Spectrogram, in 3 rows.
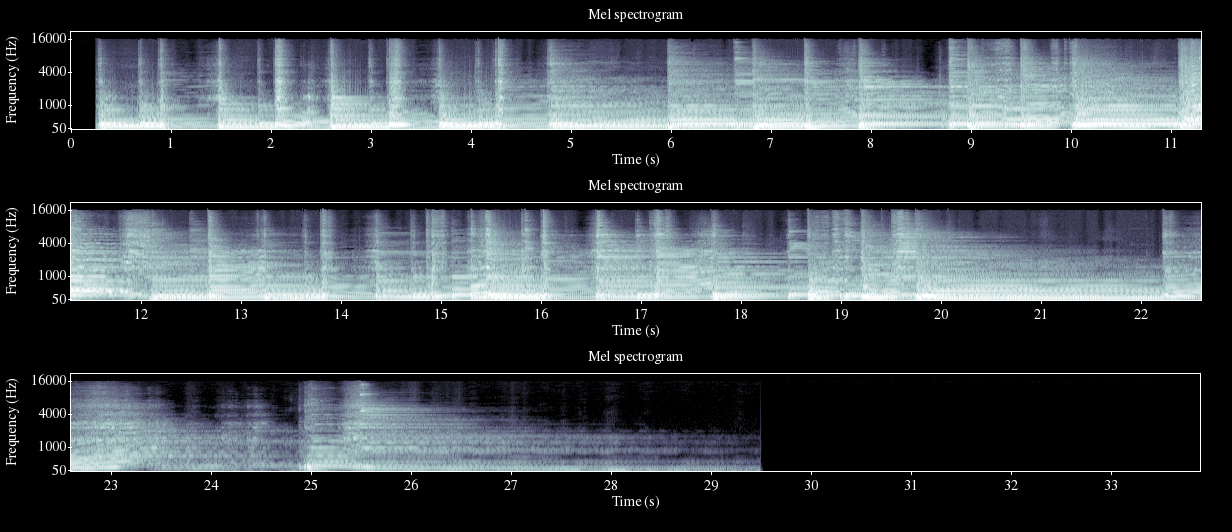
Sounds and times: Short melody played with a guitar 0:00.3 - 0:29.5

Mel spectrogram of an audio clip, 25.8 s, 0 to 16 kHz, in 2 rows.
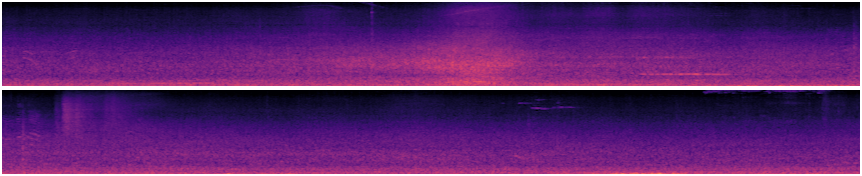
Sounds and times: Traffic 0:00.0 - 0:25.7
bus 0:00.0 - 0:25.7

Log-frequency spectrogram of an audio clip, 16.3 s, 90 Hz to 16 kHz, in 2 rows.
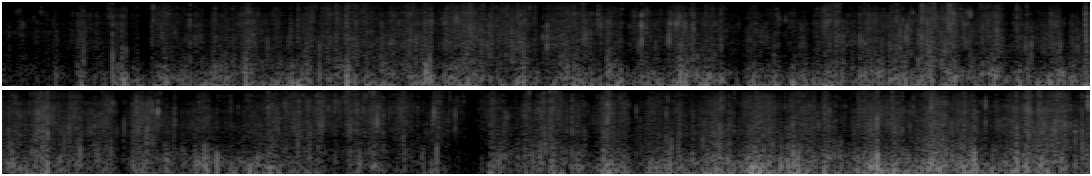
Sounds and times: wax paper being crumpled and rubbed together 0:00.0 - 0:16.3

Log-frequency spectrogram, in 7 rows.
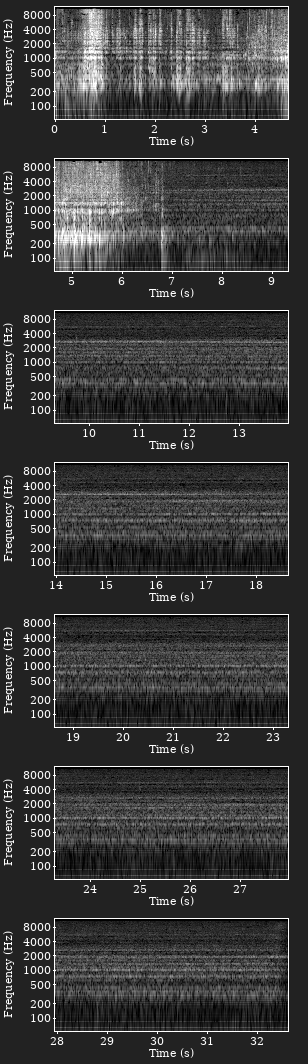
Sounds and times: gurgle 0:00.0 - 0:06.9
Standard flush from a toilet 0:00.0 - 0:08.8

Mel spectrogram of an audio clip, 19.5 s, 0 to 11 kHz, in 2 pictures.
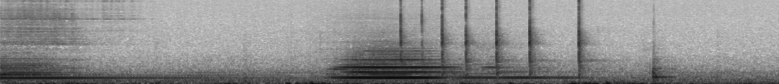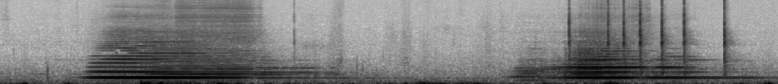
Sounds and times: medium size squeaky metal gate 0:00.0 - 0:02.1
medium size squeaky metal gate 0:16.1 - 0:19.2

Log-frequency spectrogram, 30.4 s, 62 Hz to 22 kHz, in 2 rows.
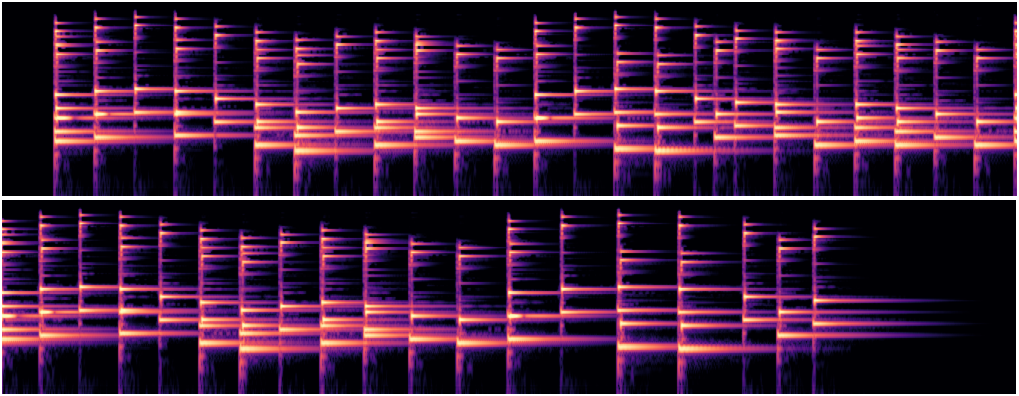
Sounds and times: musicbox 0:00.8 - 0:28.9

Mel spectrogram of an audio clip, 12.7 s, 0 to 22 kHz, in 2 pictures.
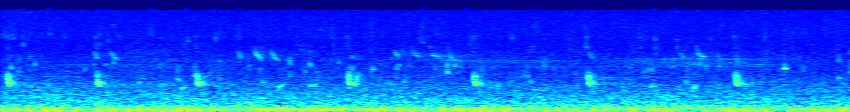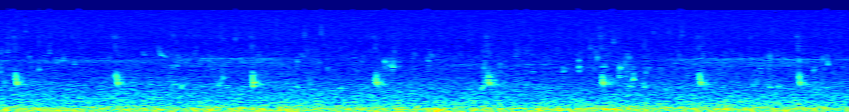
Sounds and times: gentle flowing of a brook 0:00.0 - 0:12.7
animal making a constant sort of clucking noise 0:10.0 - 0:10.2
animal making a constant sort of clucking noise 0:10.8 - 0:12.7

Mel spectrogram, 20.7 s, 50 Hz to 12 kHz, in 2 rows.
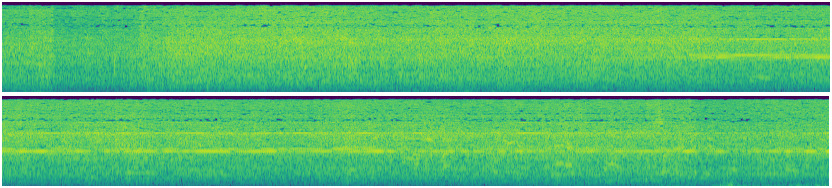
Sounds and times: crowd 0:00.0 - 0:20.6

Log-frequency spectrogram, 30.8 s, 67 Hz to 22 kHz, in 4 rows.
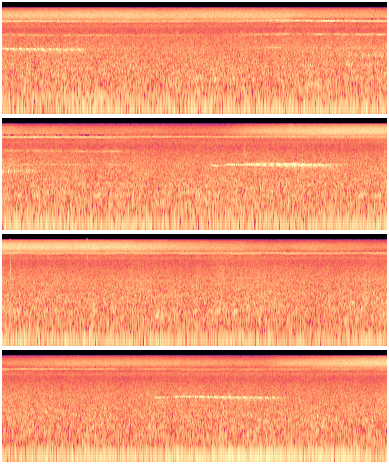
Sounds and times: creek 0:00.0 - 0:30.8
insects 0:00.0 - 0:30.8
rain 0:00.0 - 0:30.8

